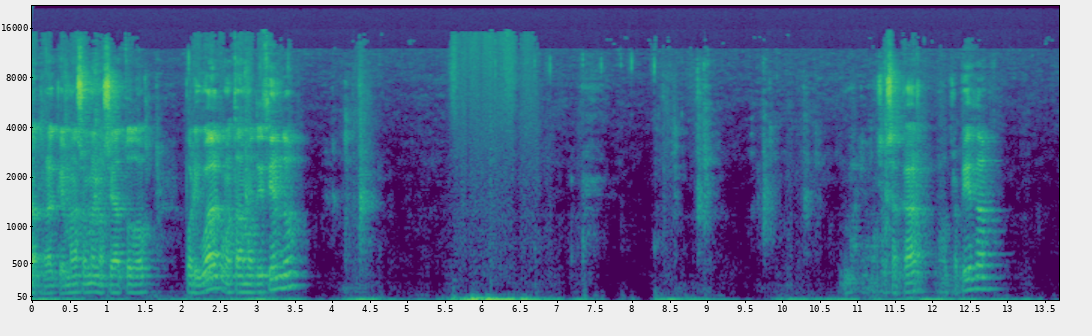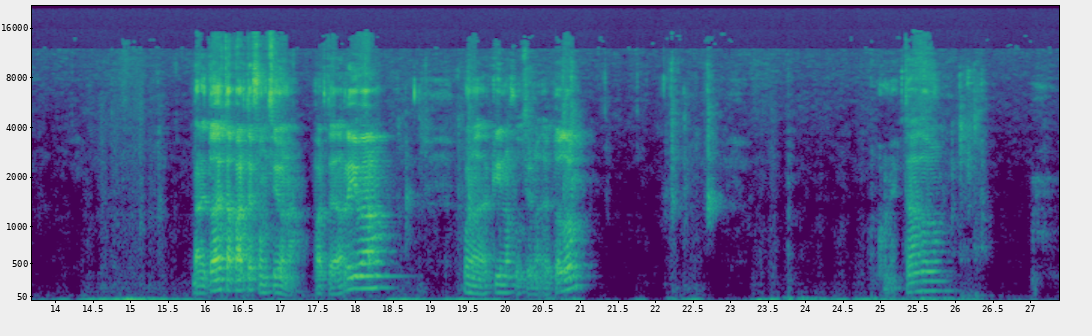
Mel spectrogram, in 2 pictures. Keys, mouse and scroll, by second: 1.0-2.2 drag, 1.5 f, 2.6 ctrl+middle click, 3.0-8.6 drag, 4.2 ctrl+z, 8.6-20.8 shift+middle drag, 11.2 alt+h, 20.8 Tab, 21.3 right click, 21.7 right click, 22.3-23.8 ctrl+middle drag, 23.8-26.1 drag, 26.1 g.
